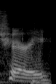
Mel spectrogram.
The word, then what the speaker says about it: Cherri: point than to get drunk yes it is pronounced cherry you are correct how do you pronounce the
